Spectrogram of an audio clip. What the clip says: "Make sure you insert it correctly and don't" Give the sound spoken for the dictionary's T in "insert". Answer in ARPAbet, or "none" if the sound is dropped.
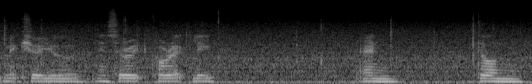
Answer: none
